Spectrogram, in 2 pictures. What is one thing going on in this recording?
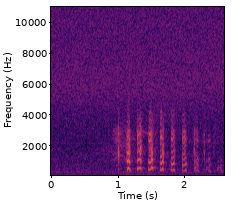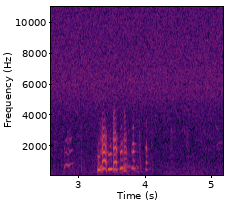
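A man laughs heartily nearby.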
